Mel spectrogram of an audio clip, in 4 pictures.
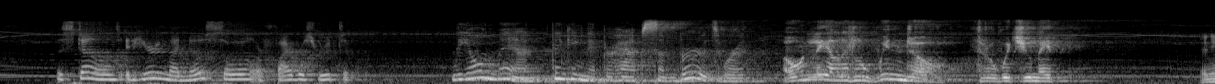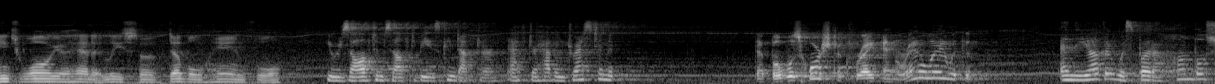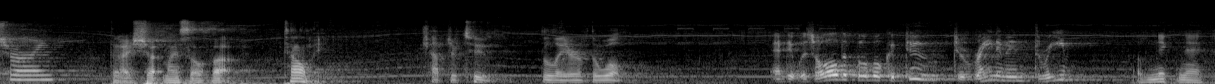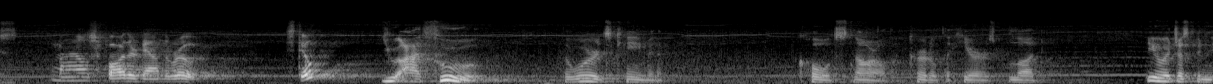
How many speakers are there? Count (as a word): nine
